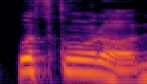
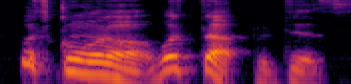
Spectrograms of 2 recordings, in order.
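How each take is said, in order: First: Said in the usual way. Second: A husband faking a manly bass; mock manly bass voice. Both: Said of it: "Getting the bass in my voice".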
